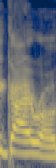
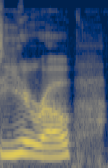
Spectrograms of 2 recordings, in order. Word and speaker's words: gyro: People say gyro, but is it gyro? – It's gyro. Yeah. Oh. If you say gyro, that is incorrect. It's gyro. You go to a smoothie shop and that purple bowl.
